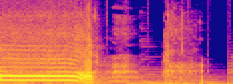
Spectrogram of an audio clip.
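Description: A very loud single held note, its pitch dead steady, that slides down and cuts off a little under a second in. Softer background music with a beat plays underneath throughout.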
